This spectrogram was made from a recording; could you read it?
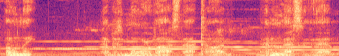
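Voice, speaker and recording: Gruff soldier, medieval game: extremely deep, half-whispered, loud score underneath. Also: male voice, little pitch movement, moderate pace, loud music behind the voice. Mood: wary. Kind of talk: video game cutscene acting.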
